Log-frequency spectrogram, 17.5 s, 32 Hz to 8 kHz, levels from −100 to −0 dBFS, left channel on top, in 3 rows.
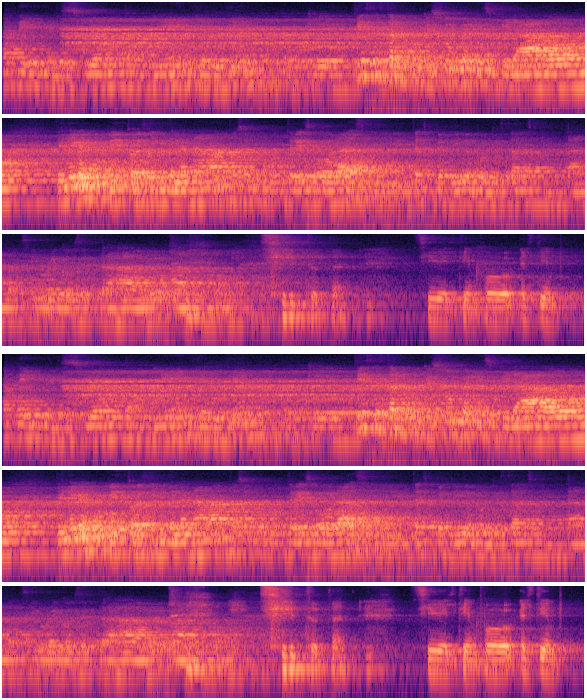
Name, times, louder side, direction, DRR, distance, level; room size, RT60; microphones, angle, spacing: voice 1, 0.0-13.9 14.2-14.4, equal, 15° left, 2.9 m, -23 dB
sound 1, 0.6-13.3, equal, 45° left, 3.4 m, -34 dB
voice 2, 13.3-13.9 14.2-15.5 15.8-17.3, right 4 dB, 45° right, 0.3 m, -27 dB
10.5 x 6.5 x 8.6 m
head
